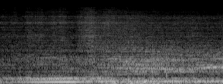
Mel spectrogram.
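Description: A car engine revs with a steady low rumble that swells briefly, sounding like an animated car cartoon, with no talking over it.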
